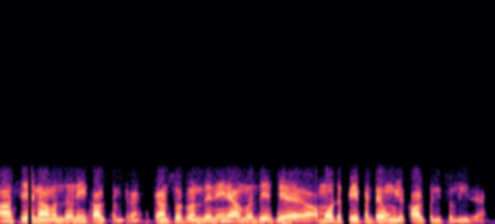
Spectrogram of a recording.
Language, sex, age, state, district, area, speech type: Tamil, male, 30-45, Tamil Nadu, Tiruvarur, urban, conversation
